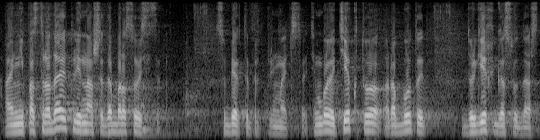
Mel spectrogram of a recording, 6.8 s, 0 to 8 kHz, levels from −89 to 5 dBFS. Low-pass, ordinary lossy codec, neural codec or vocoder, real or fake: none; none; none; real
